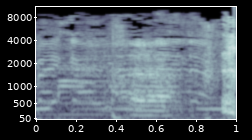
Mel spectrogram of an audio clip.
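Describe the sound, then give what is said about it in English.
A brief cough bursts out sharply at the very end, preceded by a short throaty catch, with no speech around it. “I am a coughing beast.”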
